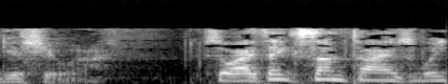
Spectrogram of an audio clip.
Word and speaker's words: Yeshua: hebrew i am yeshua in greek it's jesus but he was speaking hebrew so he said yeshua so i think sometimes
